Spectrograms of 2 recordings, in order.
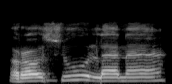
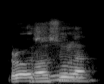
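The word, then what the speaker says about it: رَسُولُنَا: Rasulana. Jangan di fathah. Rasuluna. Iya, Rasuluna.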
